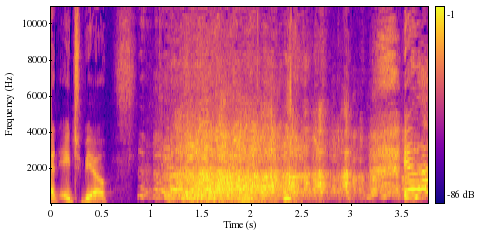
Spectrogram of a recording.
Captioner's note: laughter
